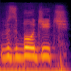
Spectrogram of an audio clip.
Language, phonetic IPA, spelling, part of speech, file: Polish, [ˈvzbud͡ʑit͡ɕ], wzbudzić, verb, Pl-wzbudzić.ogg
